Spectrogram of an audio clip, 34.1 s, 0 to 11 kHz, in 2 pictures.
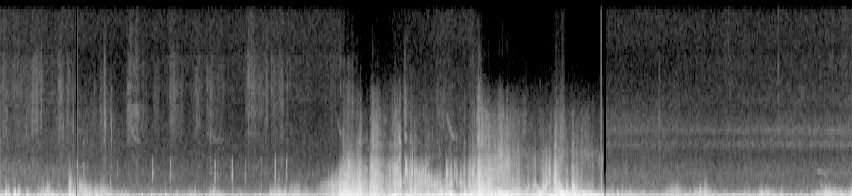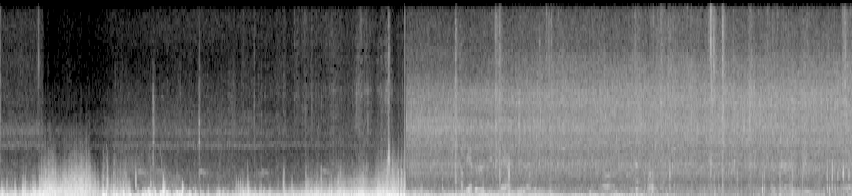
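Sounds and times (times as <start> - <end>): wind buffeting microphone: 0.0 - 32.2.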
